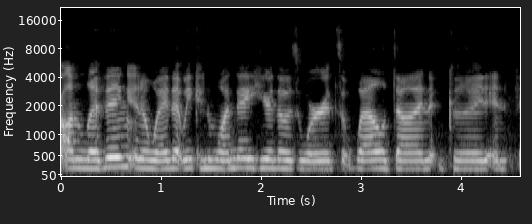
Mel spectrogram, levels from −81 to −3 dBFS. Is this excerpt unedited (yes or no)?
yes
